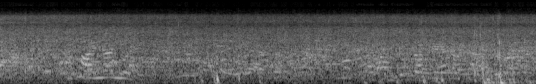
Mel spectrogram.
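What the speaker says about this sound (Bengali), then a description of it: "এই জায়গাটায় পুরো ওপর দিয়ে জল আসছে" Water pours down from overhead at a water park, a loud, continuous splashing rush like a heavy downpour, with faint voices of people nearby mixed in beneath it.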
